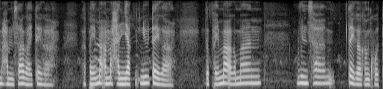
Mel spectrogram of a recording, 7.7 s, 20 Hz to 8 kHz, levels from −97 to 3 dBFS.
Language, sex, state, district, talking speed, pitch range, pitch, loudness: Wancho, female, Arunachal Pradesh, Longding, 80 wpm, 185-220 Hz, 205 Hz, -19 LUFS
